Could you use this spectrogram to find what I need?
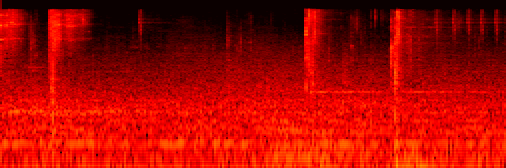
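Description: Game menu sounds click and chime.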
